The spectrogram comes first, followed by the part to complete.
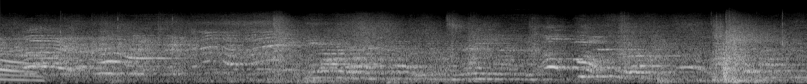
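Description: Ice hockey play in an echoing rink: several voices shouting and calling over one another, a falling shout at the start, and a few sharp knocks from sticks, skates and puck, the loudest about seven seconds in.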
